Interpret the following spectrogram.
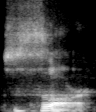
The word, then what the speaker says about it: czar: the problem is though russians have a difficult time pronouncing the double s sound as in buzzer or geezer or caesar it comes out sar and so yeah the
